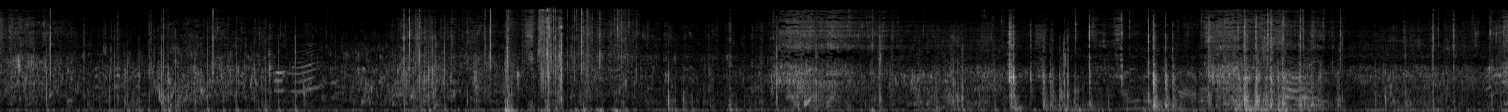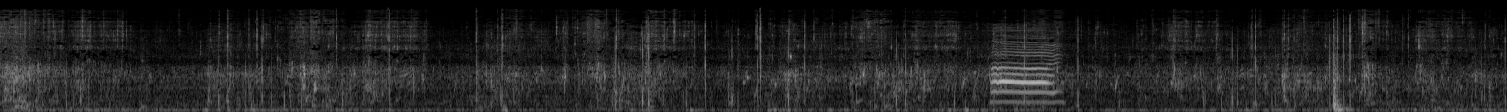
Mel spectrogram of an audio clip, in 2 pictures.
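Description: Kayak paddling on open lake water: irregular splashes and sloshing of paddle strokes against the hull, over a steady low rumble. Faint voices come and go, and one held voice call sounds near the end.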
